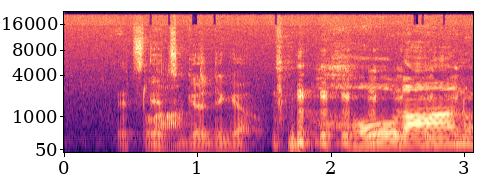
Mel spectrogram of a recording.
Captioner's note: laugh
